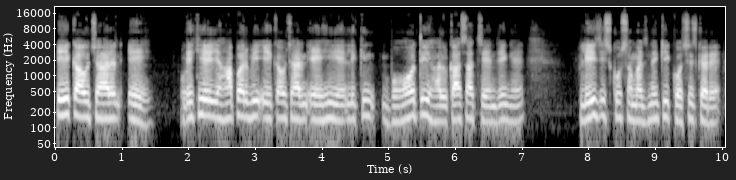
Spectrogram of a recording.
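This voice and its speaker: A man teaching English pronunciation in a slow, deliberate way, saying each example word out loud with strong stress. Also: fairly high pitch, fairly even intonation. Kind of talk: slow spelled-out pronunciation lesson.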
